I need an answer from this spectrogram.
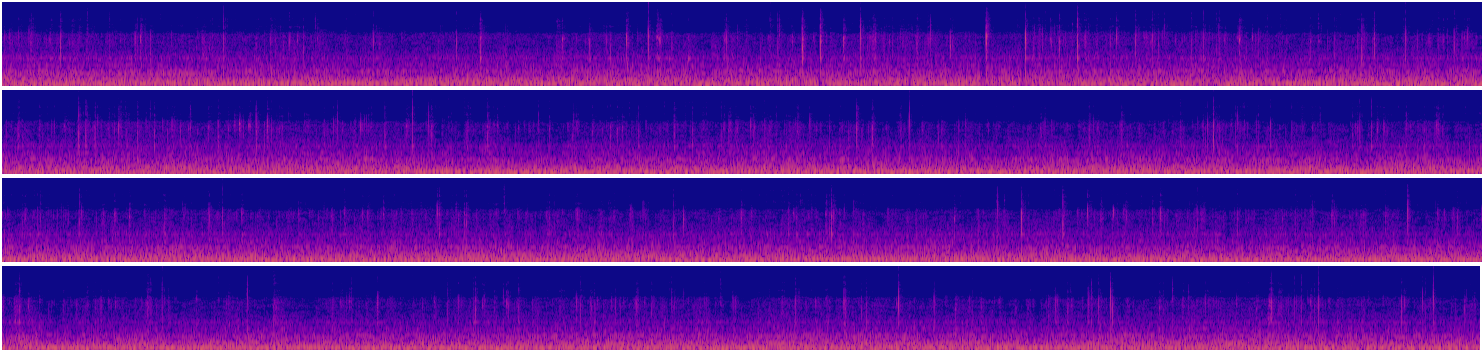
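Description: Steady rain falling on glass: a constant hiss scattered with many small ticks of drops, over a steady low hum.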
